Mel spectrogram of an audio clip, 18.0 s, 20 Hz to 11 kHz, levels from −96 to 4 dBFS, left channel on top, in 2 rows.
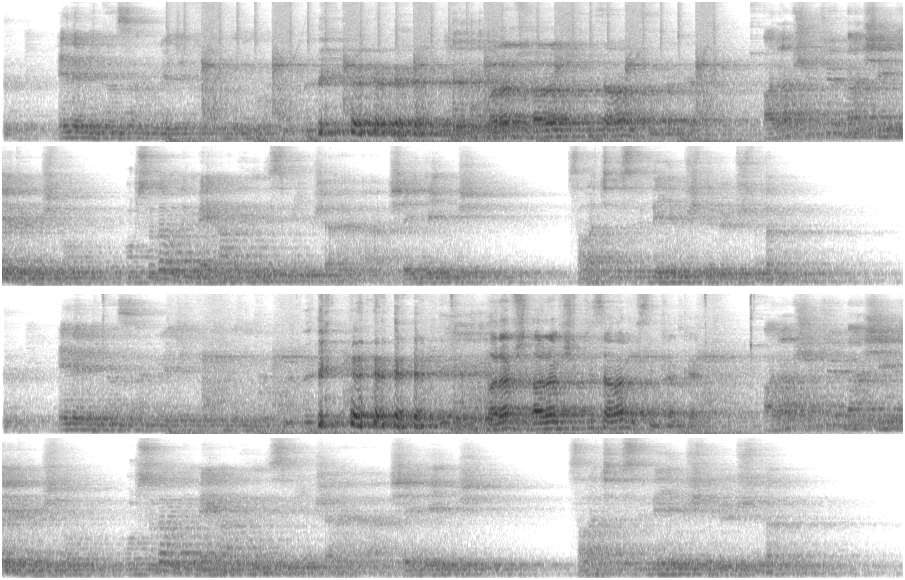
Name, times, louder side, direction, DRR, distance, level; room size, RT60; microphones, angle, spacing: voice 1, 0.5-2.7 4.4-5.0 7.6-9.8 10.2-13.8 14.7-16.7, left 1 dB, 25° left, -4 dB, 1.2 m, -40 dB
sound 1, 1.6-7.2, left 3 dB, 55° left, 0.4 m, -45 dB
voice 2, 2.8-4.5 4.9-7.0, right 4 dB, 60° right, 6 dB, 0.3 m, -29 dB
7.5 x 4.8 x 4.9 m, 2.6 s
head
